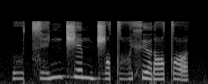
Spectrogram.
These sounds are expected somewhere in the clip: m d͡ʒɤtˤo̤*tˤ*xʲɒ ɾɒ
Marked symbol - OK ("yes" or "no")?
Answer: no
